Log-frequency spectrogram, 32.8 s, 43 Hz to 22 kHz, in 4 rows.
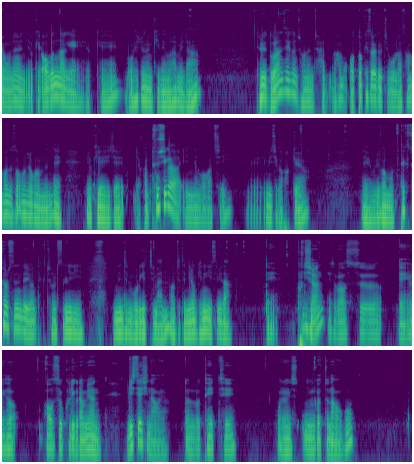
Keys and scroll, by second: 14.4 shift+space.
